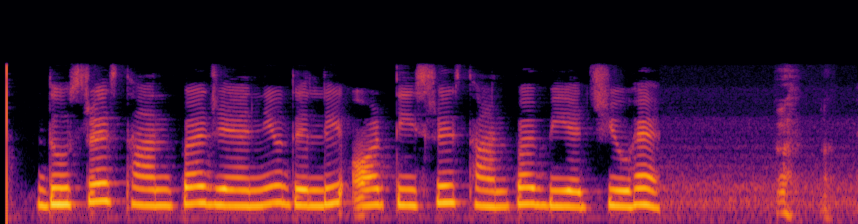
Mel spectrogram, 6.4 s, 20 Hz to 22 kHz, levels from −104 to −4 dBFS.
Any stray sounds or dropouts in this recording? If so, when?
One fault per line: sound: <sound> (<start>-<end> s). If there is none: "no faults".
sound: laugh (5.8-6.3 s)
